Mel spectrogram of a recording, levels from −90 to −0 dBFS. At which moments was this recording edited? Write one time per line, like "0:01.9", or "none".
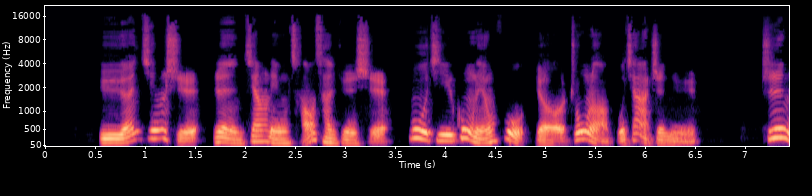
0:01.6
0:03.5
